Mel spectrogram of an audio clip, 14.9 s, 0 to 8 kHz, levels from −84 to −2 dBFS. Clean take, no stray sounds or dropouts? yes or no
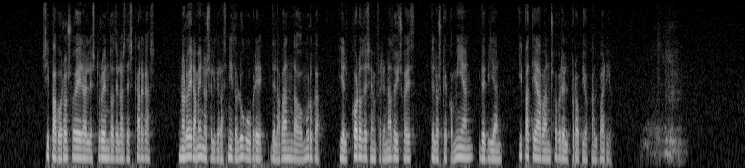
no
